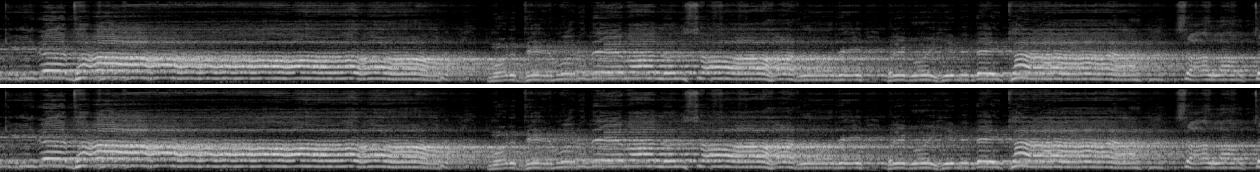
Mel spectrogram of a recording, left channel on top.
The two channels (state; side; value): identical; both; correlation 1.00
